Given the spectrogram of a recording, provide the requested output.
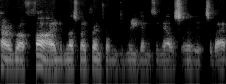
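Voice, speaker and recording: Somewhat breathy with a dark, mellow tone, the voice moves at a fairly quick pace in a dry, close sound with no echo. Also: man. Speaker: barrister. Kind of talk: courtroom submission. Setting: video call. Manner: fast.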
